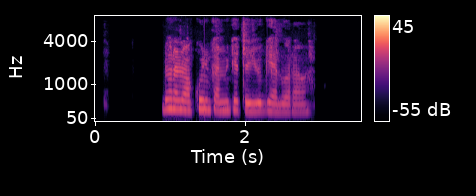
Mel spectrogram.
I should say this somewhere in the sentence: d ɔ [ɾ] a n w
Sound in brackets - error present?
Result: no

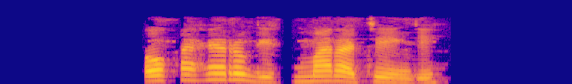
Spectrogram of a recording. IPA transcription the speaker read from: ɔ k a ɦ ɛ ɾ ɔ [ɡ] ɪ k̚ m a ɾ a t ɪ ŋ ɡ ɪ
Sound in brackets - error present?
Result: no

